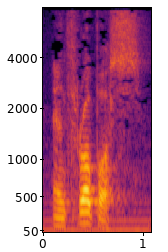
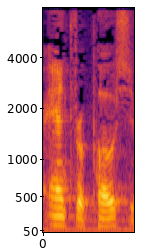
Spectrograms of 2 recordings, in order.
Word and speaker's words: anthropos: All nations of men, and the word men is from the Greek word anthropos, or anthropos, if you want to pronounce it with more of an English bent.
